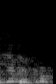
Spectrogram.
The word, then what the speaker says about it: Habakkuk: And in the book of, going back to the constitution, in the book of Habakkuk, or Habakkuk as some would want to pronounce, in chapter 2, verse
